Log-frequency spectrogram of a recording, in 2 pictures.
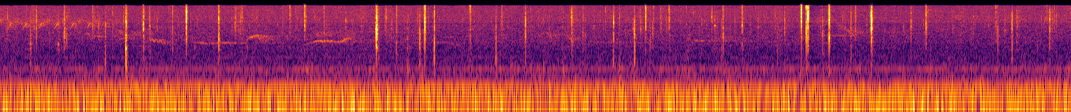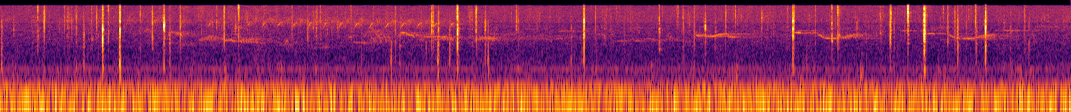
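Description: Burning solid fuel crackling under a foil-covered pan, with irregular sharp pops and snaps as the last flames die down, over a steady low rumble.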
